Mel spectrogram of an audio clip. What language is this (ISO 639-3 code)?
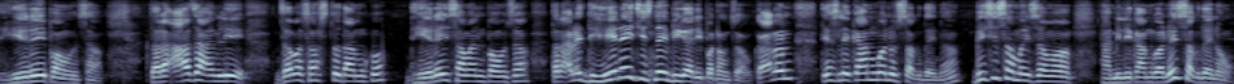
nep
